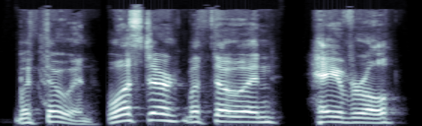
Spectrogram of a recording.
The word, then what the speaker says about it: Haverhill: No, H-A-V-E-R. Hover. – H-I-L-L. How do you say that? – H-I-L-L. Haverhill. – Haverhill. – Haverhill? – Haverhill. Yep. – Haverhill? One syllable? – Haverhill. One word. Haverhill. One syllable. Haverhill. Haverhill, Massachusetts.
